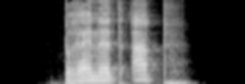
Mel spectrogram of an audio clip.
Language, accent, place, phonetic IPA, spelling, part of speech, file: German, Germany, Berlin, [ˌbʁɛnət ˈap], brennet ab, verb, De-brennet ab.ogg
- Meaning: second-person plural subjunctive I of abbrennen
